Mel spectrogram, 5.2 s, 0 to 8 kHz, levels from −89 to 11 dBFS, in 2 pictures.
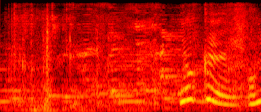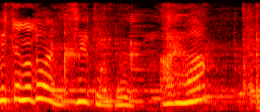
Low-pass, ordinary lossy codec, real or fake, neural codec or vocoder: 7.2 kHz; none; fake; codec, 44.1 kHz, 3.4 kbps, Pupu-Codec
